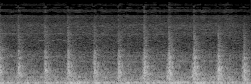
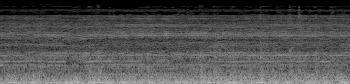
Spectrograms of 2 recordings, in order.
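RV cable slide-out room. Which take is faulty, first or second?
first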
